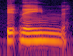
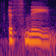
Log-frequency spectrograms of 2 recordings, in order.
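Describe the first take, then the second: First: The middle consonant is a plain 't' sound. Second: The middle consonant is a soft 'th' sound. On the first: This is how it is said in Egypt. "We don't say th- th- in Egypt. We say it" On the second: This is the classical, standard form. "Salah will say ithnain"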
